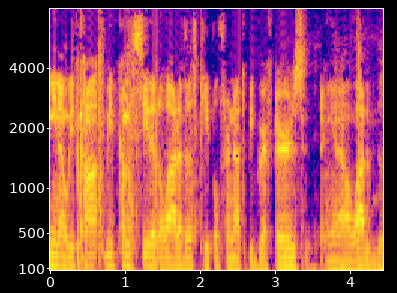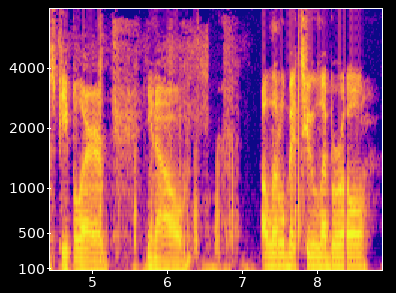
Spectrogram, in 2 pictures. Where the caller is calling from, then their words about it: New Brunswick, New Jersey, United States; I'm from New Brunswick, New Jersey.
